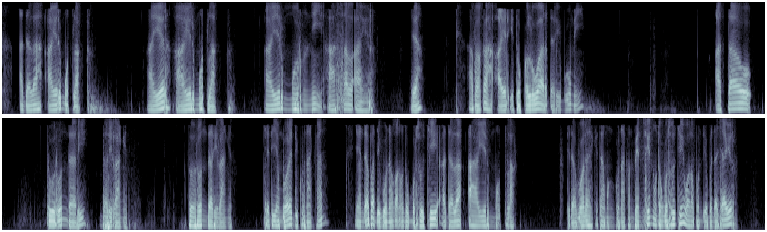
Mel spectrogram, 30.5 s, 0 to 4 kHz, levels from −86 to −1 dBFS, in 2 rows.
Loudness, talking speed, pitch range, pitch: -23 LUFS, 95 wpm, 95-110 Hz, 100 Hz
